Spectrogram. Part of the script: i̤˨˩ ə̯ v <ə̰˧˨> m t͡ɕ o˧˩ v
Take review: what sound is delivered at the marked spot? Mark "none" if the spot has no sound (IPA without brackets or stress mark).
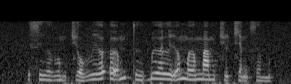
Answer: ə̰˧˨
